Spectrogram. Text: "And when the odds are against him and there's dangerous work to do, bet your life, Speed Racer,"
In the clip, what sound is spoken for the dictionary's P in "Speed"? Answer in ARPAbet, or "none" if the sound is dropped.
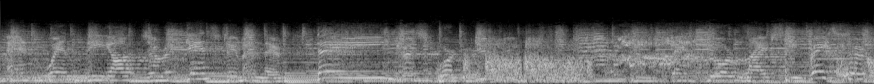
none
